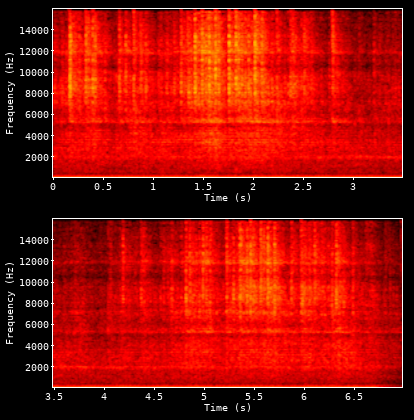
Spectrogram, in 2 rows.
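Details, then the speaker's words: Genie ProMax 1/3 HP chain-drive garage door opener run with door disconnected: low steady hum for about seven seconds then winds down, no grinding or chatter, quieter than a screw-drive opener; healthy motor. "can see the motor it's always actually pretty quiet on this actually it's not a loud machine at all but which way it is but it's quieter quieter than you have a screwdriver"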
